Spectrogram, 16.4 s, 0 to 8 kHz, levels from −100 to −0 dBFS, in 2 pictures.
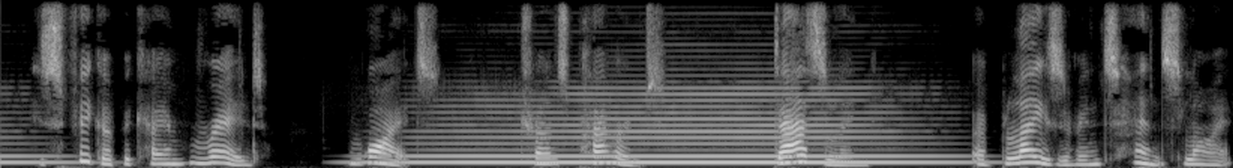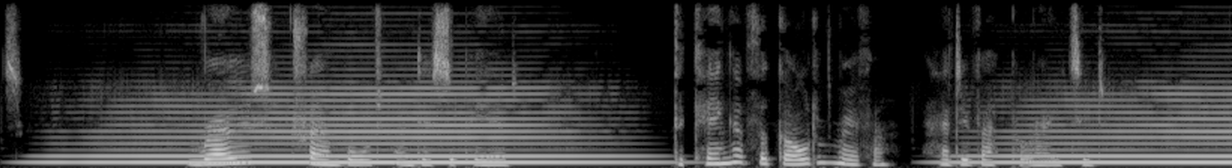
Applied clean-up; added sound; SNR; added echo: none; Wind instrument, woodwind instrument; 0 dB; none.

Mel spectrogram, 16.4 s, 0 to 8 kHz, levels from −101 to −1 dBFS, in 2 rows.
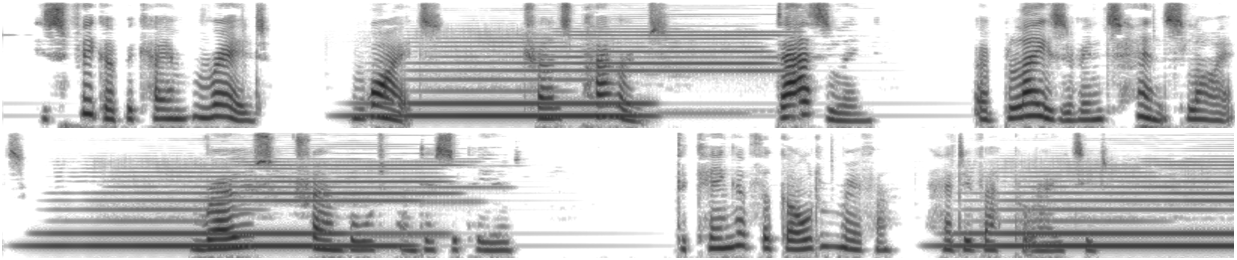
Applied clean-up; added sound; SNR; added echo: classical method Wiener filter.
